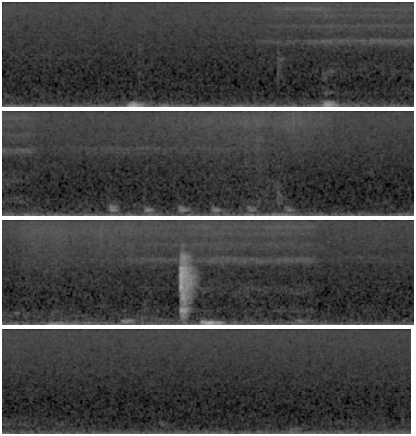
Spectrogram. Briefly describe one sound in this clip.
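A soft brush strokes gently across skin.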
